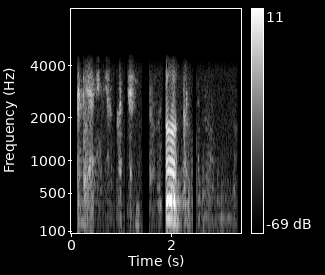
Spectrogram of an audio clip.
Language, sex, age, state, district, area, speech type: Dogri, female, 45-60, Jammu and Kashmir, Samba, rural, conversation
